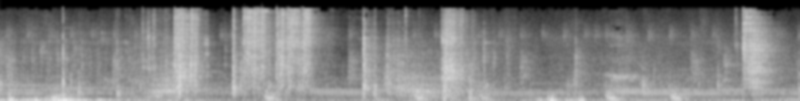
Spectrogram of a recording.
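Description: A hand rummages through a drawer of metal cutlery for a knife, producing repeated loud jangling clatters and clinks in irregular bursts, close by.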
